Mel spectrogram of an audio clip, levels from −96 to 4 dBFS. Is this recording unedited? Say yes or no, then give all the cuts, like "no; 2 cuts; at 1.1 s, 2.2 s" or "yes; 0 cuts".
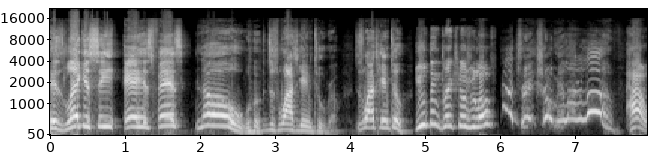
no; 1 cut; at 4.8 s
